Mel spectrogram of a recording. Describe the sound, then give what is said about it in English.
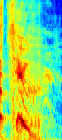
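A single short sneeze: a sudden breathy burst followed by a brief voiced, falling tail, fading out in under a second with no talking. “I think I'll just sneeze.”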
